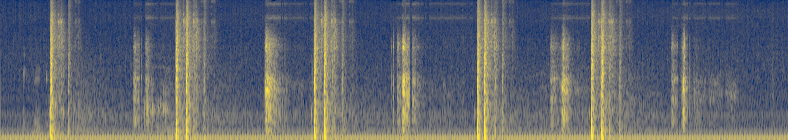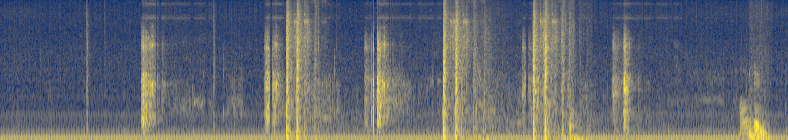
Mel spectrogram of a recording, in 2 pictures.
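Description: DayZ gunfire is heard as a long run of sharp, snapping reports, some single and some in quick pairs, irregularly spaced over a steady low hum.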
